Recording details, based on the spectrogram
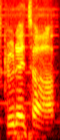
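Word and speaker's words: coup d'état: 1799 leads a coupet if you ever see that word that's what that means that's how you pronounce this couet or a sudden overthrow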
